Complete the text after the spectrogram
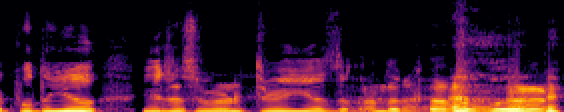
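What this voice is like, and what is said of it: Imitates another person's voice. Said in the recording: “That was my Arnold impersonation ... It was so good.”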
